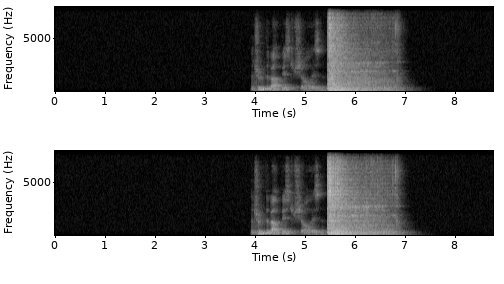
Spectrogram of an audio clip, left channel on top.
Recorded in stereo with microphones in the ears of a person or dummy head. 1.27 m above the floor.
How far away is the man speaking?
About 0.9 m.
